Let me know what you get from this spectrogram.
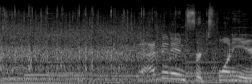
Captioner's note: crowd applauding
